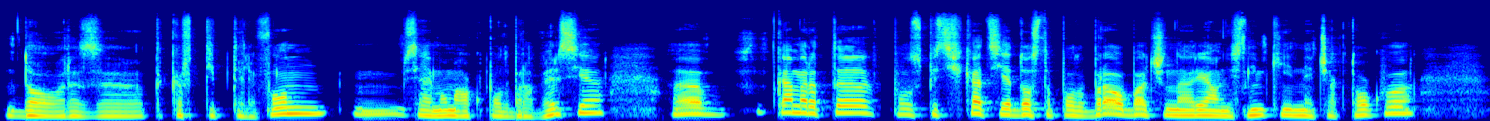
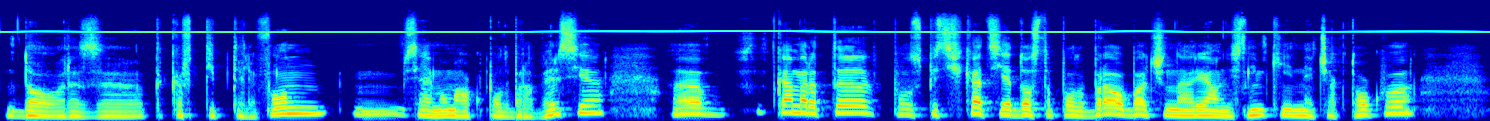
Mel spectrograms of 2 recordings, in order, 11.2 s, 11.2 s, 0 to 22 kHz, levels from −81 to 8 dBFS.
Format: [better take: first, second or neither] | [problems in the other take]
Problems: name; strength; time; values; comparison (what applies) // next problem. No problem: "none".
first | high-pitched whine; loud; throughout; 8.5 kHz, 9 dB below the speech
